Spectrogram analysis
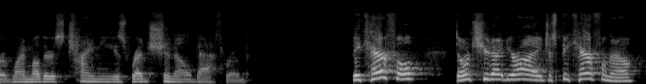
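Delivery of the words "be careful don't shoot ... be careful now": high, loud calling-out mother; mother calling from the doorway to her son, raised and high. A narrator's reading. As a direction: call out like a worried mom from the door. Mother calls from door.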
